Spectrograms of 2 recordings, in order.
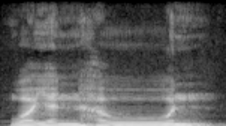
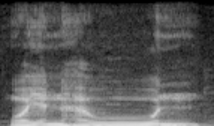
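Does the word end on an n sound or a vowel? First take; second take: n sound; n sound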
